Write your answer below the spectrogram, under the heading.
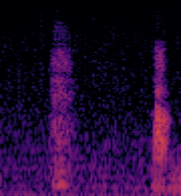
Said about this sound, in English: Just love how it feels when there's a storm. The breeze, the way it smells coming off the lake.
